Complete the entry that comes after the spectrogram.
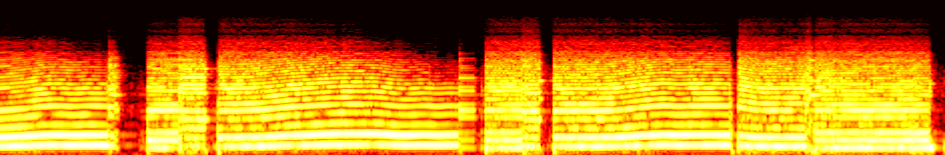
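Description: A guitar note played with a glass slide resting lightly right above the fret, buzzing with distortion: long sustained tones that glide slightly in pitch, separated by a few short breaks and sharp string noises, close and loud.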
